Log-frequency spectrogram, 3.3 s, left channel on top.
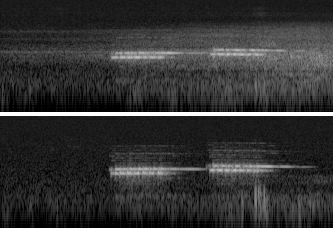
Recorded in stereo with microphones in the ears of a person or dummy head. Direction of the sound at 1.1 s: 80° right.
